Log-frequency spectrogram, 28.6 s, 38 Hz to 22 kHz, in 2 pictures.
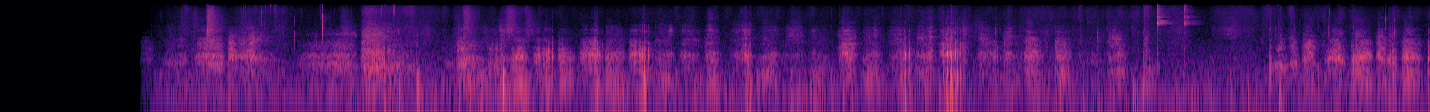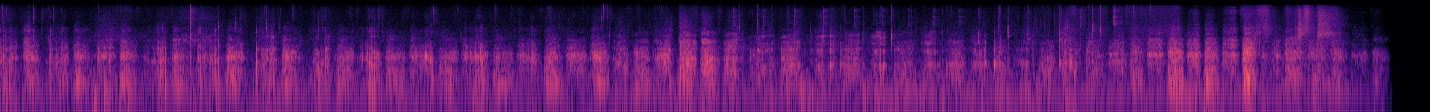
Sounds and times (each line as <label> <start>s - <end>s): dog panting 1.4s - 11.4s
dog panting 12.6s - 28.2s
